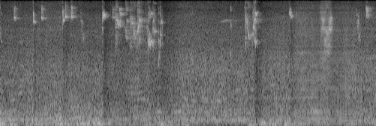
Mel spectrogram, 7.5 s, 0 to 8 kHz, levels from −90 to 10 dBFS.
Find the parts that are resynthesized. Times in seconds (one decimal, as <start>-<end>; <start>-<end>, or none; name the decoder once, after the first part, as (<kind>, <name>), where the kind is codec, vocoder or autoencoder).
5.9-7.1 (vocoder, WaveNeXt)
